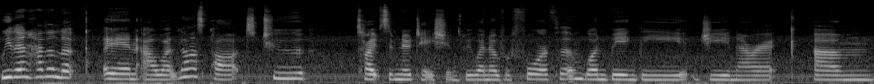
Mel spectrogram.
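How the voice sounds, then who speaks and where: A woman speaks with an English accent and lively intonation. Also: fairly high pitch for a woman, fairly slow pace. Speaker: music teacher. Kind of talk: lecture. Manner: hesitant, many ums.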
